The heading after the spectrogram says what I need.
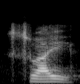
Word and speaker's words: zwei: स्वाई।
